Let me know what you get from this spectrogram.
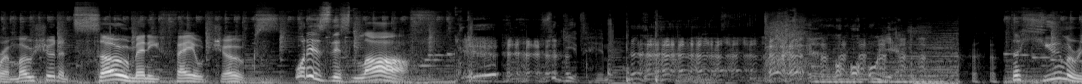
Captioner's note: BOB laugh compilation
